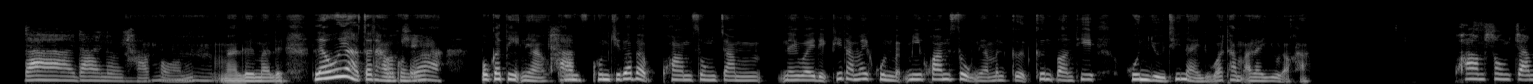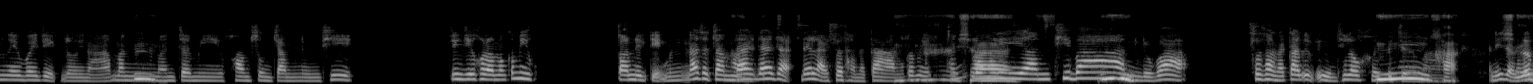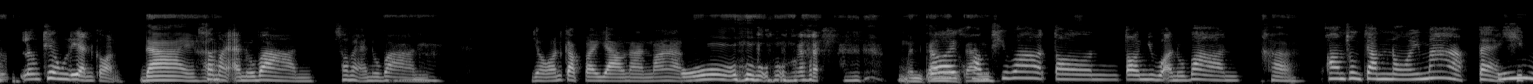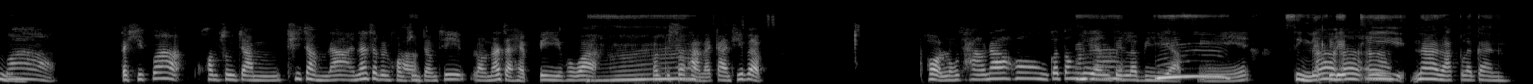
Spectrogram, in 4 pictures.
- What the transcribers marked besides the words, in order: other background noise; laughing while speaking: "โอ้"; chuckle; tsk
- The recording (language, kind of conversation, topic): Thai, unstructured, คุณจำความทรงจำวัยเด็กที่ทำให้คุณยิ้มได้ไหม?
